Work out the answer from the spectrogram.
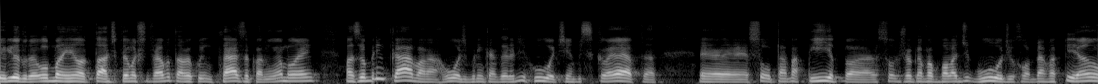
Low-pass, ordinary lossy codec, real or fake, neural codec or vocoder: none; none; fake; codec, 16 kHz, 1 kbps, FunCodec, trained on Chinese and English, 50 frames a second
